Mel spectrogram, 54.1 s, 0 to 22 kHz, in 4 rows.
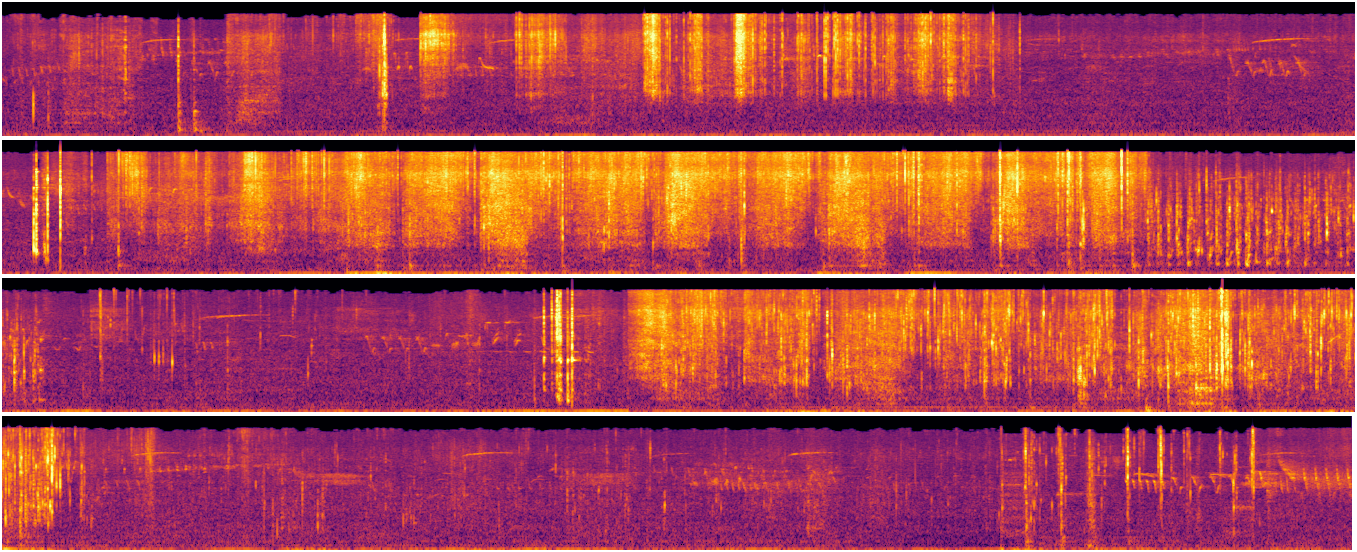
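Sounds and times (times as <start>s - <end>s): hands squishing raw meat: 3.6s - 10.2s, 14.5s - 29.0s, 33.3s - 42.2s.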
